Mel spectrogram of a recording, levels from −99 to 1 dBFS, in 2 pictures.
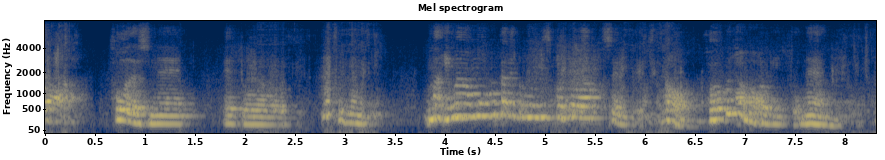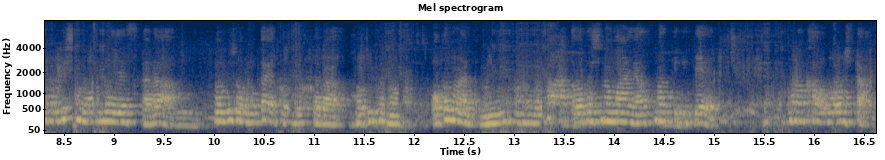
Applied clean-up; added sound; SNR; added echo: neural separator model SepFormer DNS4.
